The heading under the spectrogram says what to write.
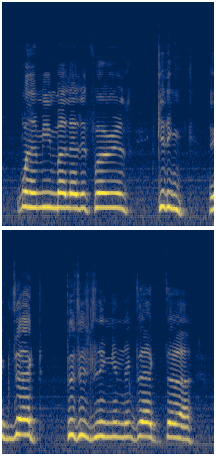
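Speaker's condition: Cerebral palsy

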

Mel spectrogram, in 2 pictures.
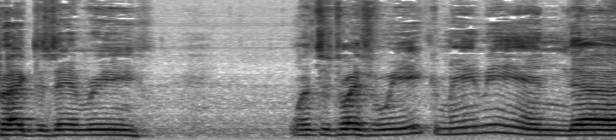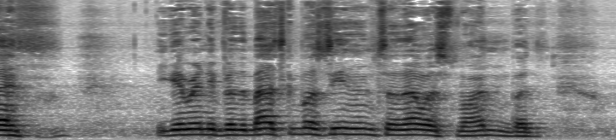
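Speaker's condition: Spastic cerebral palsy; uses wheelchair

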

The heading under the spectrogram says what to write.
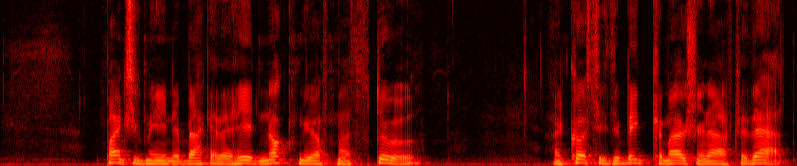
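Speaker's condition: Severe to profound hearing loss; uses hearing aids

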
